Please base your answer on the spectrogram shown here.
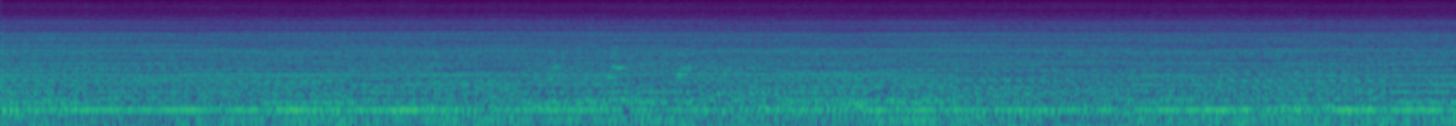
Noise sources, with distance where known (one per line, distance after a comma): dog barking or whining, far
